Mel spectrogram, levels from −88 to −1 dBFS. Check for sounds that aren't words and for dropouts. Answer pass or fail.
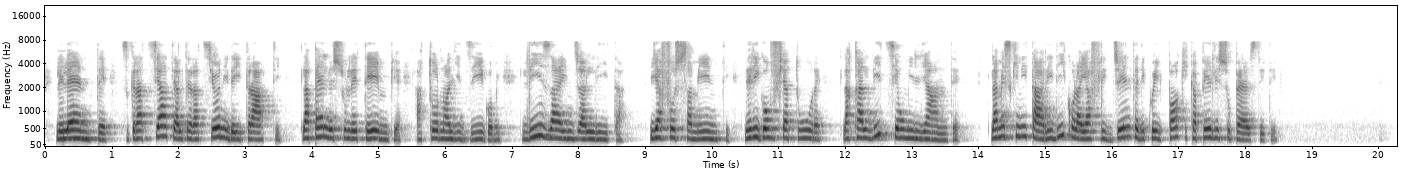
pass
